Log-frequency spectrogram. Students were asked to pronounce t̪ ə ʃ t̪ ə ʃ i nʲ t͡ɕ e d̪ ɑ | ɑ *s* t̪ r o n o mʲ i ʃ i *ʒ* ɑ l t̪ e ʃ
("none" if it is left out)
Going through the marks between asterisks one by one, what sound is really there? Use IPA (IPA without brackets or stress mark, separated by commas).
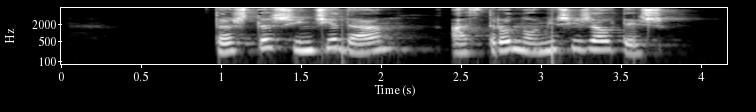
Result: s, ʒ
